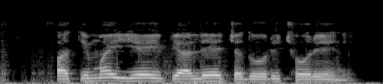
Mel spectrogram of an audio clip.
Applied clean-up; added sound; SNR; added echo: none; Writing; 11 dB; none.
